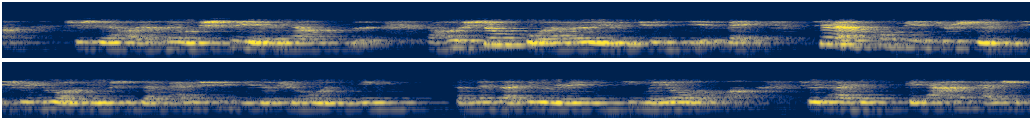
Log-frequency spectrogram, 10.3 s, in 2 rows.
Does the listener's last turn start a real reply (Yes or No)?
No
